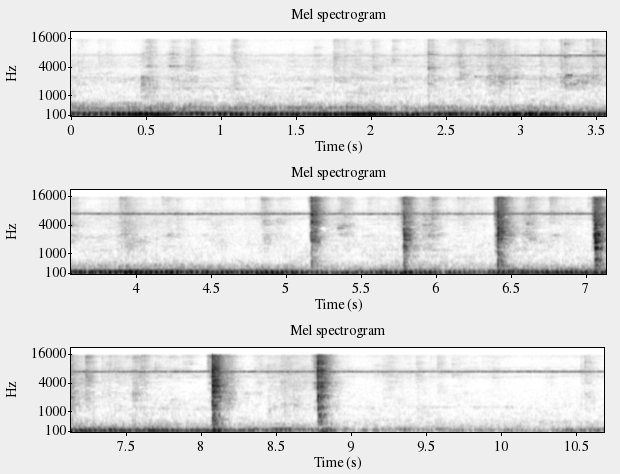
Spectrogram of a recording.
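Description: Six sharp chops of a blade cutting through the stalks of a salak palm's fruit bunch, starting about halfway through, roughly one every second or less. A low steady hum fades away before them.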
